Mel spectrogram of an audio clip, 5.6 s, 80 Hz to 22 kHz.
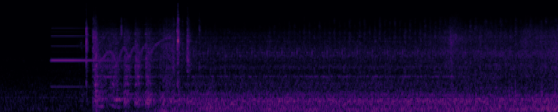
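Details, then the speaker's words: Land Rover Discovery 3 2.7L TDV6 diesel, 255,000 km, start-up after winter oil change with 5W-40 in snow: brief crank, catches at once, steady even idle with slight ticking owner accepts for mileage; normal start and idle. "On the button, yes, like a kitten. So it's running good, a bit of ticking, but it's run 255,000 kilometers, so it's allowed to tick a bit."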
